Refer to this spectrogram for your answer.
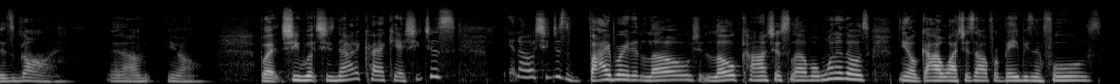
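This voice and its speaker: A woman with an American accent speaks in a normal speaking voice at a moderate pace, her fairly low pitch moving with ordinary variation, on a very clean recording with a silent background. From rural Michigan. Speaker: comedian and actress. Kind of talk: casual interview chat.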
